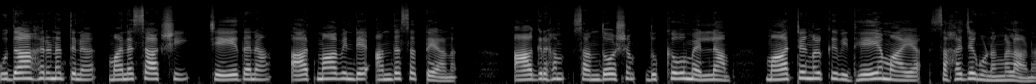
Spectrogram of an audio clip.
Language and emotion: Malayalam, neutral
